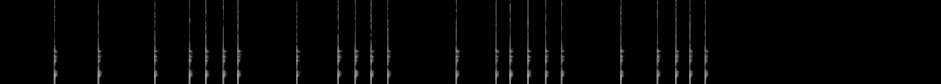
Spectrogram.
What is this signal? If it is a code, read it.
Tap code, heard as taps on a table, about 6 knocks a second. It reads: ADDED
